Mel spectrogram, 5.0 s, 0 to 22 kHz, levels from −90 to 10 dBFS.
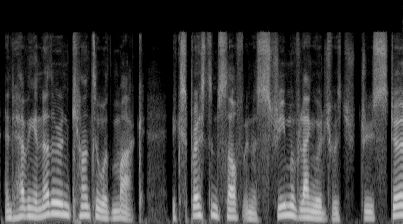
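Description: No technical faults can be heard in this speech.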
